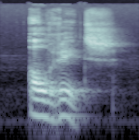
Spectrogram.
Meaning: already
- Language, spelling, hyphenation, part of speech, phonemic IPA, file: Dutch, alreeds, al‧reeds, adverb, /ɑlˈreːts/, Nl-alreeds.ogg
